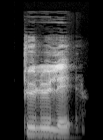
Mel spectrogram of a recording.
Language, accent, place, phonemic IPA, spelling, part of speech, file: French, France, Lyon, /py.ly.le/, pulluler, verb, LL-Q150 (fra)-pulluler.wav
- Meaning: 1. to teem 2. to swarm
